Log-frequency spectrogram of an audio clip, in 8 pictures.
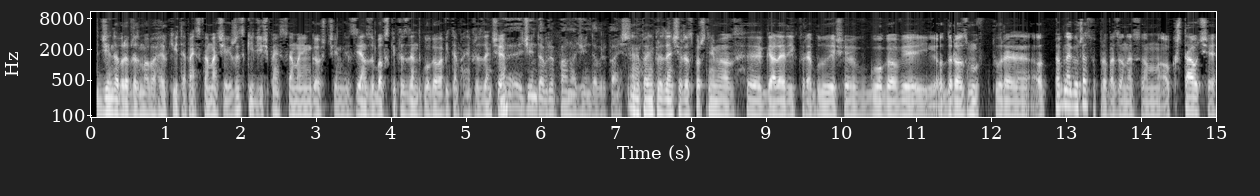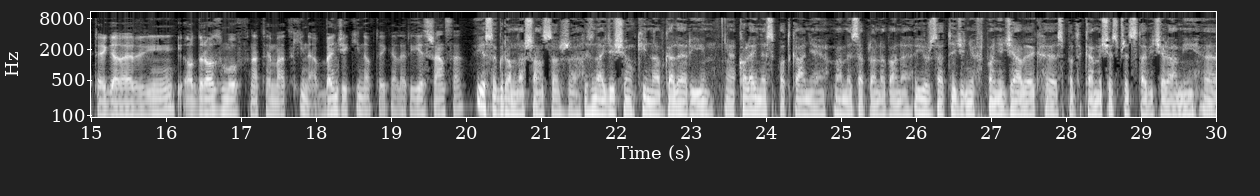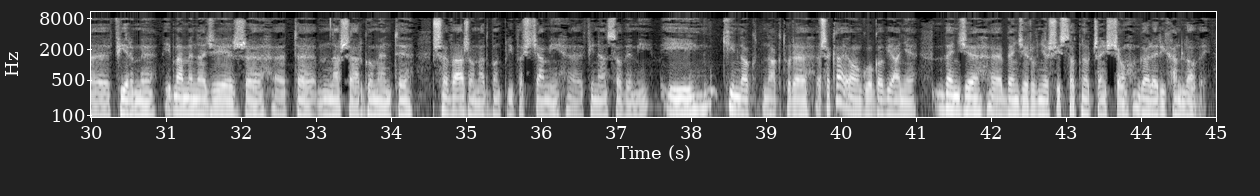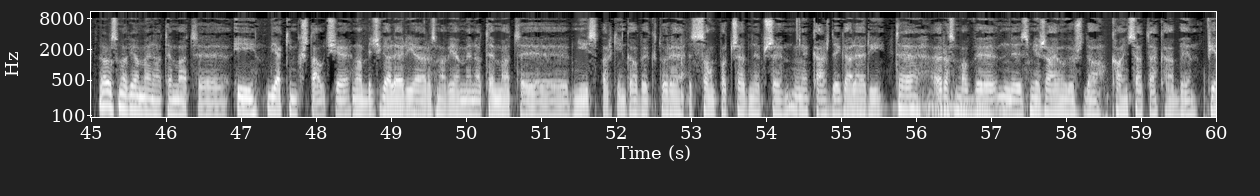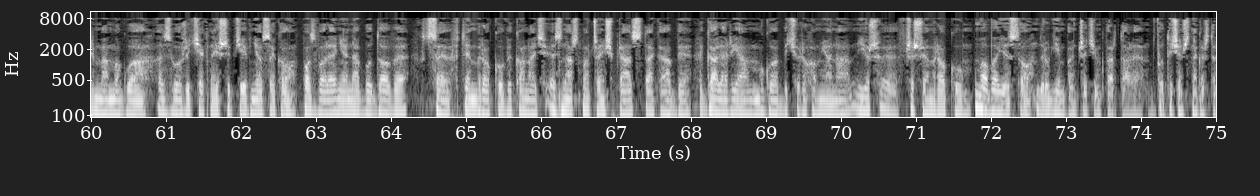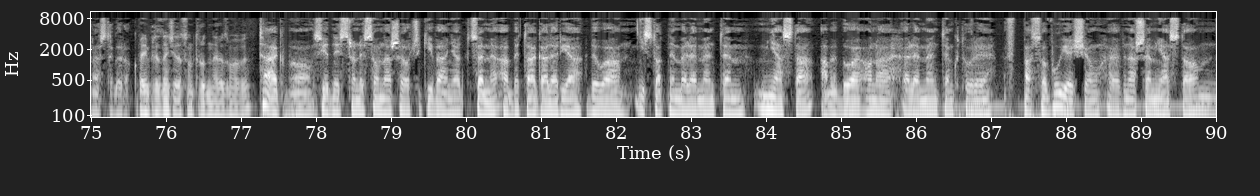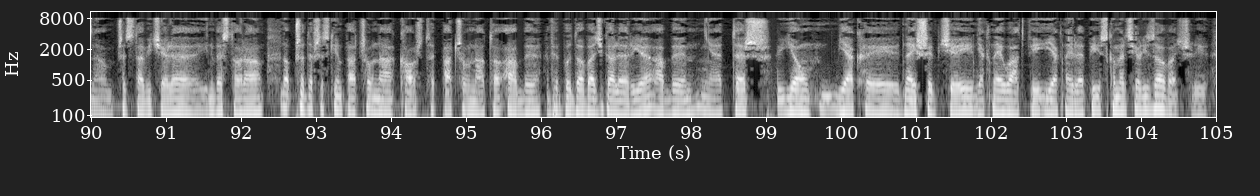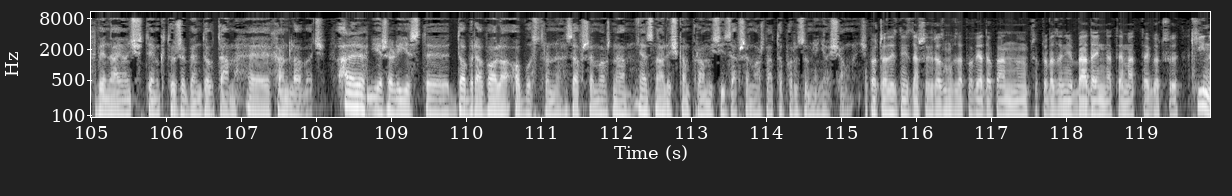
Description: Zdaniem prezydenta Zubowskiego, który był gościem Rozmów Elki, tym razem ma być spokojniej.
